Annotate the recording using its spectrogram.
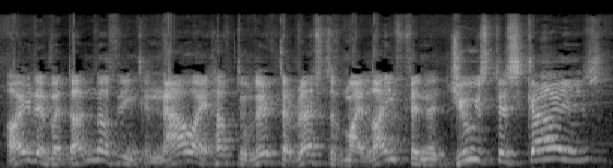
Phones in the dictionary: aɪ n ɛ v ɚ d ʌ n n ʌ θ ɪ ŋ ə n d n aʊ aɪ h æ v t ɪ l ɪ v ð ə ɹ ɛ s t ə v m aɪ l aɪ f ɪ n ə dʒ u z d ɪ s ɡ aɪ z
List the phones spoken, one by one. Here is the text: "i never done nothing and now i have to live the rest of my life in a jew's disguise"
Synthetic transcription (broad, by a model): aɪ n ɛ v ɚ d ʌ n n ʌ θ ɪ ŋ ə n n aʊ aɪ h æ f t ɪ l ɪ v ð ə ɹ ɛ s t ə v m aɪ l aɪ f ɪ n ə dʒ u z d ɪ s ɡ aɪ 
